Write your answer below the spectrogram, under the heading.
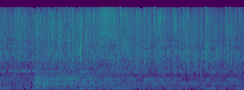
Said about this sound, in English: How many of you believe that God knows what's best? Put your hands together and clap it for me so I can hear you.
